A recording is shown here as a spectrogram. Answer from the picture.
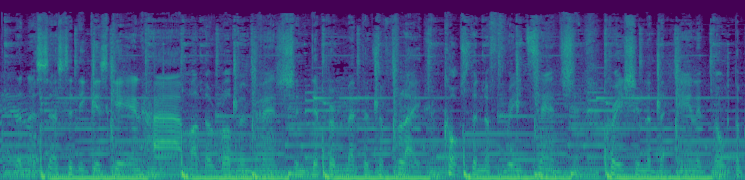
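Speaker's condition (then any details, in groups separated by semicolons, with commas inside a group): No condition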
